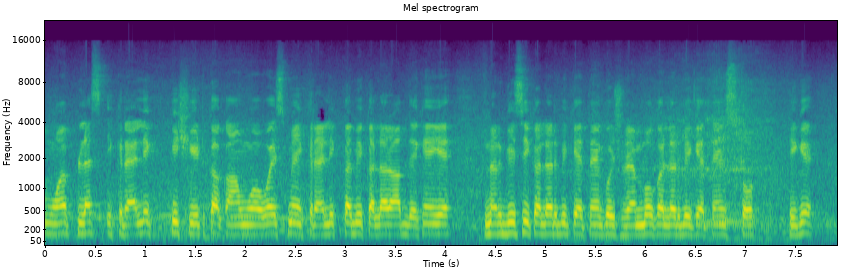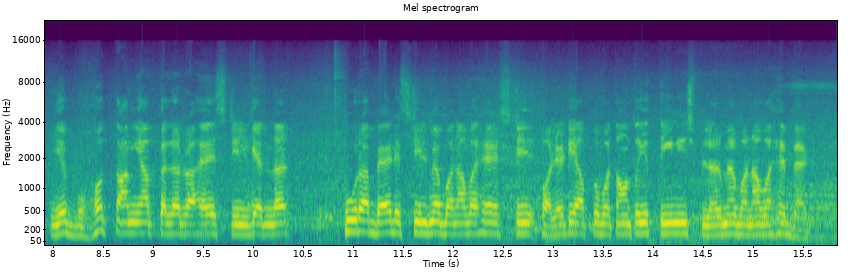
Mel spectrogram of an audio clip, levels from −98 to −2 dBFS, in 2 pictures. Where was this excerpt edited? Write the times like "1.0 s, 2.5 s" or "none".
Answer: none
